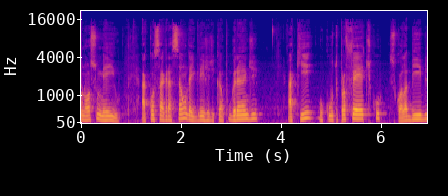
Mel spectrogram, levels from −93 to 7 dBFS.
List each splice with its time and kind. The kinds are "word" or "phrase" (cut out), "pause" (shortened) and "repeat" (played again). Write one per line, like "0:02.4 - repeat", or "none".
none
